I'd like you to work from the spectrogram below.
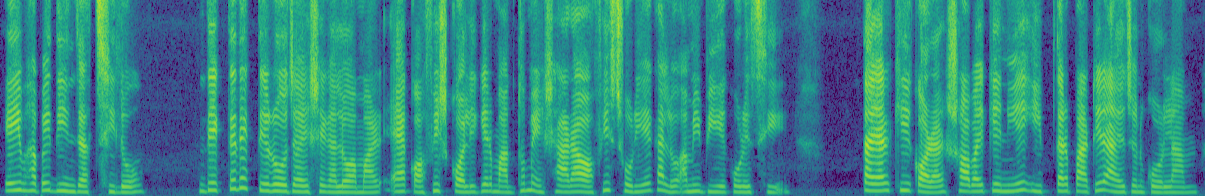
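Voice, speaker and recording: A woman tells an emotional story in calm, scripted narration. Her voice is high-pitched and recorded close on a dry studio mic. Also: moderate pace, no room sound.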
